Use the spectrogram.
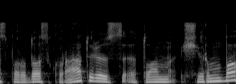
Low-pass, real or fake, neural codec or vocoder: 7.2 kHz; real; none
